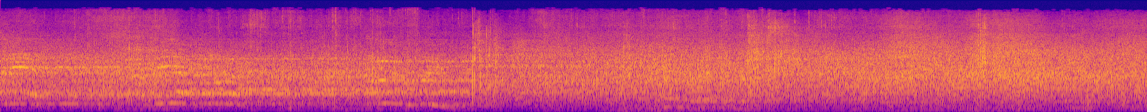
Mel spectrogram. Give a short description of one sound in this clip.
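Ice skates scrape and hiss across the ice in a large echoing hall.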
